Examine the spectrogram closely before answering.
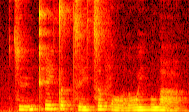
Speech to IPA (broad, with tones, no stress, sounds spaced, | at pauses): t͡s yː˨˥ ŋ kʰ e˥ j t̪ ɐ˥ t̚ t͡s e˨˧ j t͡s ɐ˥ w f ɔː˨˩ l ɔː˧ j ŋ o˧ w aː˨˩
